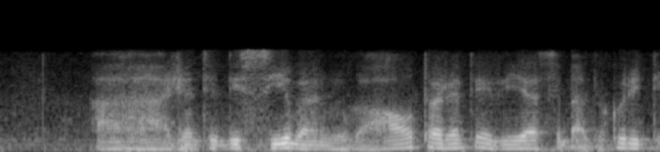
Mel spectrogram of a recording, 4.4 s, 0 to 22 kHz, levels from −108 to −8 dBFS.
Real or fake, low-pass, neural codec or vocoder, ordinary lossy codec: fake; 5.4 kHz; codec, 24 kHz, 0.9 kbps, WavTokenizer, medium speech release version 1; Opus, 16 kbps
